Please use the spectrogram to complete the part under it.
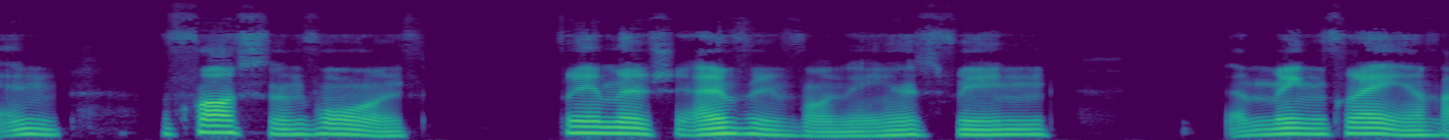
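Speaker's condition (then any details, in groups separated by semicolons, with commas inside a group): Motor neuron disease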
